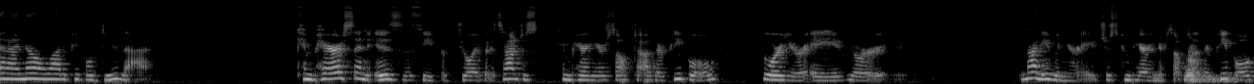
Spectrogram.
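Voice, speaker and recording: Somewhat breathy and fairly high-pitched, a woman speaks at a fairly quick pace with fairly even intonation, big swings in loudness, and long, frequent pauses. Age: 30s. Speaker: actor, writer and director vlogger. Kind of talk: casual vlog monologue. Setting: at home.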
